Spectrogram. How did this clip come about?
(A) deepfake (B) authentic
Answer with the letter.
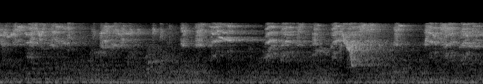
A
